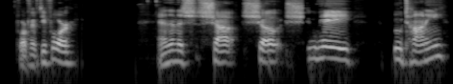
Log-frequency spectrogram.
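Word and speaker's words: Ohtani: And then the Shuhei Utani. Did I pronounce it right, guy? I think it's silent O. Sound Hatani. dead center.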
